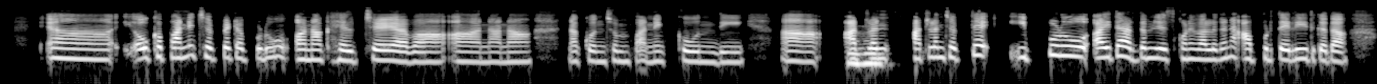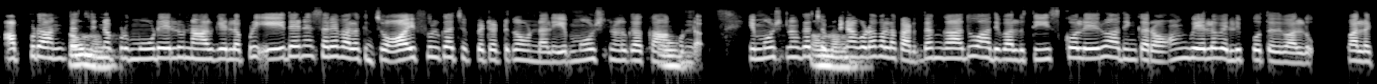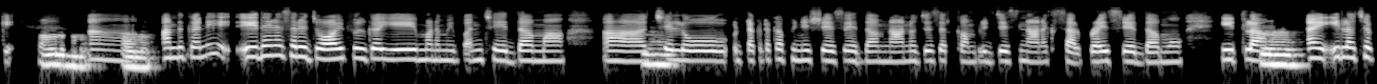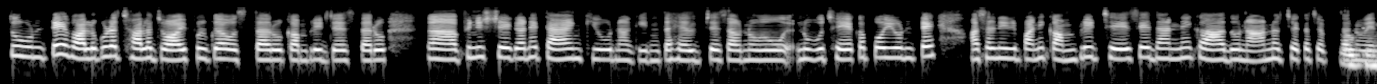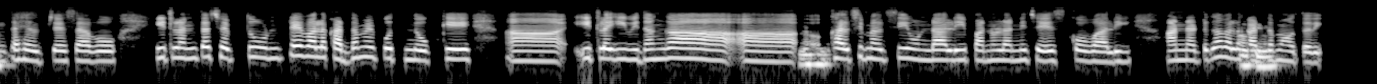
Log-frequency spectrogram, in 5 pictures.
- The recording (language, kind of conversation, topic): Telugu, podcast, మీ ఇంట్లో పిల్లల పట్ల ప్రేమాభిమానాన్ని ఎలా చూపించేవారు?
- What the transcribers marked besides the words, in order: in English: "హెల్ప్"; tapping; other background noise; in English: "జాయ్‌ఫుల్‌గా"; in English: "ఎమోషనల్‌గా"; in English: "ఎమోషనల్‌గా"; in English: "రాంగ్"; in English: "జాయ్‌ఫుల్‌గా"; in Hindi: "ఛలో"; in English: "ఫినిష్"; in English: "కంప్లీట్"; in English: "సర్‌ప్రైజ్"; in English: "జాయ్‌ఫుల్‌గా"; in English: "కంప్లీట్"; in English: "ఫినిష్"; in English: "థ్యాంక్ యూ!"; in English: "హెల్ప్"; in English: "కంప్లీట్"; in English: "హెల్ప్"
